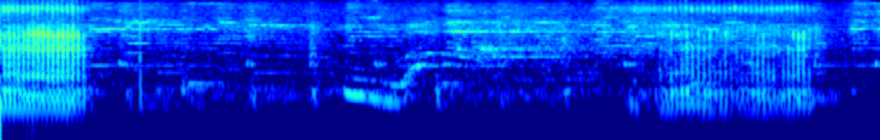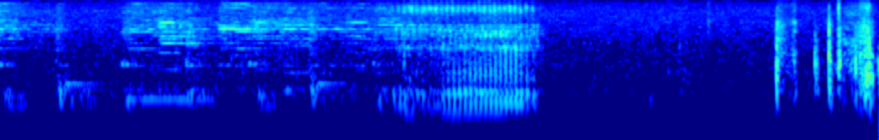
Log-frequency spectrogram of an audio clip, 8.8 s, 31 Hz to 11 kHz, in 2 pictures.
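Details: 12-year-old Wheaten Terrier asleep and snoring: soft, rough snoring breaths, partly masked by background music.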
